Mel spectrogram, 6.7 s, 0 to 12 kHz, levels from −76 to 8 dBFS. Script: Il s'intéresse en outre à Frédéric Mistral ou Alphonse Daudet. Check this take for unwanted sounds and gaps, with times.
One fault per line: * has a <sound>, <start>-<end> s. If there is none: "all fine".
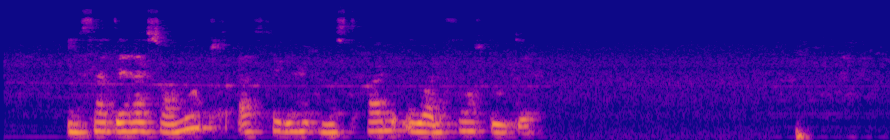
all fine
